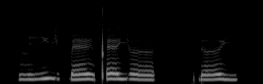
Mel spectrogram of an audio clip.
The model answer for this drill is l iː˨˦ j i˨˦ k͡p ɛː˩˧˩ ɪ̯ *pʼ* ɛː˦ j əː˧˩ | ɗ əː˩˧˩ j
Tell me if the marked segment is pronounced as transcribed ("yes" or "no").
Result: yes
